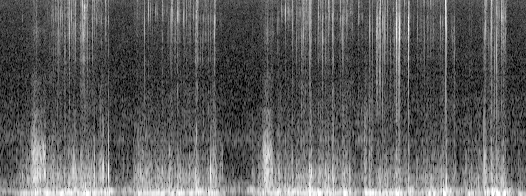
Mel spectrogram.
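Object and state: Amethyst chip bracelet.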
